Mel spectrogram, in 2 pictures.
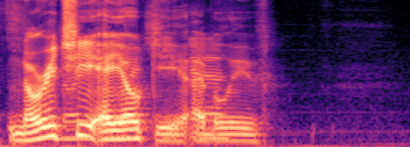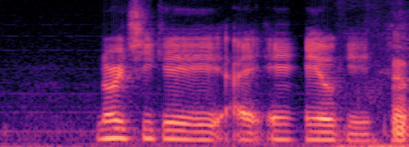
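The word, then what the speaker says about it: Norichika Aoki: Norichi Aoki, I believe.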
